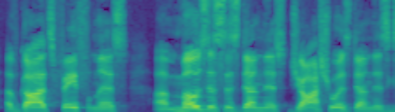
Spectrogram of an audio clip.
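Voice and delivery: normal talking voice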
